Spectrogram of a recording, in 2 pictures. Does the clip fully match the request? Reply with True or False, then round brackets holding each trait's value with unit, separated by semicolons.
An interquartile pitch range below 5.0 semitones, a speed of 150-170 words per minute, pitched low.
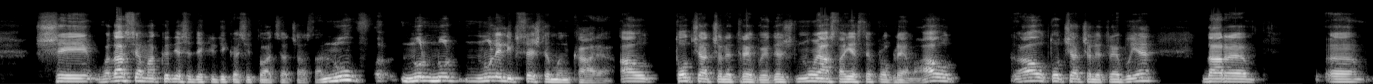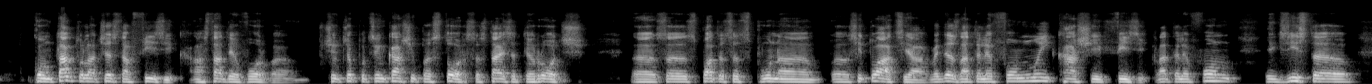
True (3.7 semitones; 160 wpm; 130 Hz)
